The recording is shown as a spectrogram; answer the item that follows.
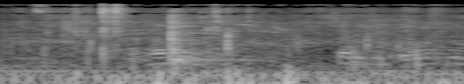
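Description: Footsteps on a packed dirt lane, a few short sharp steps, with faint voices in the distance.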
